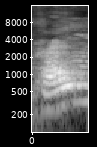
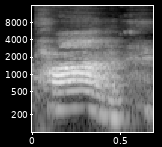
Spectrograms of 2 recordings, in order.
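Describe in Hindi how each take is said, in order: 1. स्वर 'ow' जैसा फिसलता है। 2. स्वर सीधा लंबा 'aa' है। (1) "बहुत बच्चे इसको पढ़ देते हैं फाउन, फाउन नहीं होगा" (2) "सिर्फ क्या होगा फान"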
